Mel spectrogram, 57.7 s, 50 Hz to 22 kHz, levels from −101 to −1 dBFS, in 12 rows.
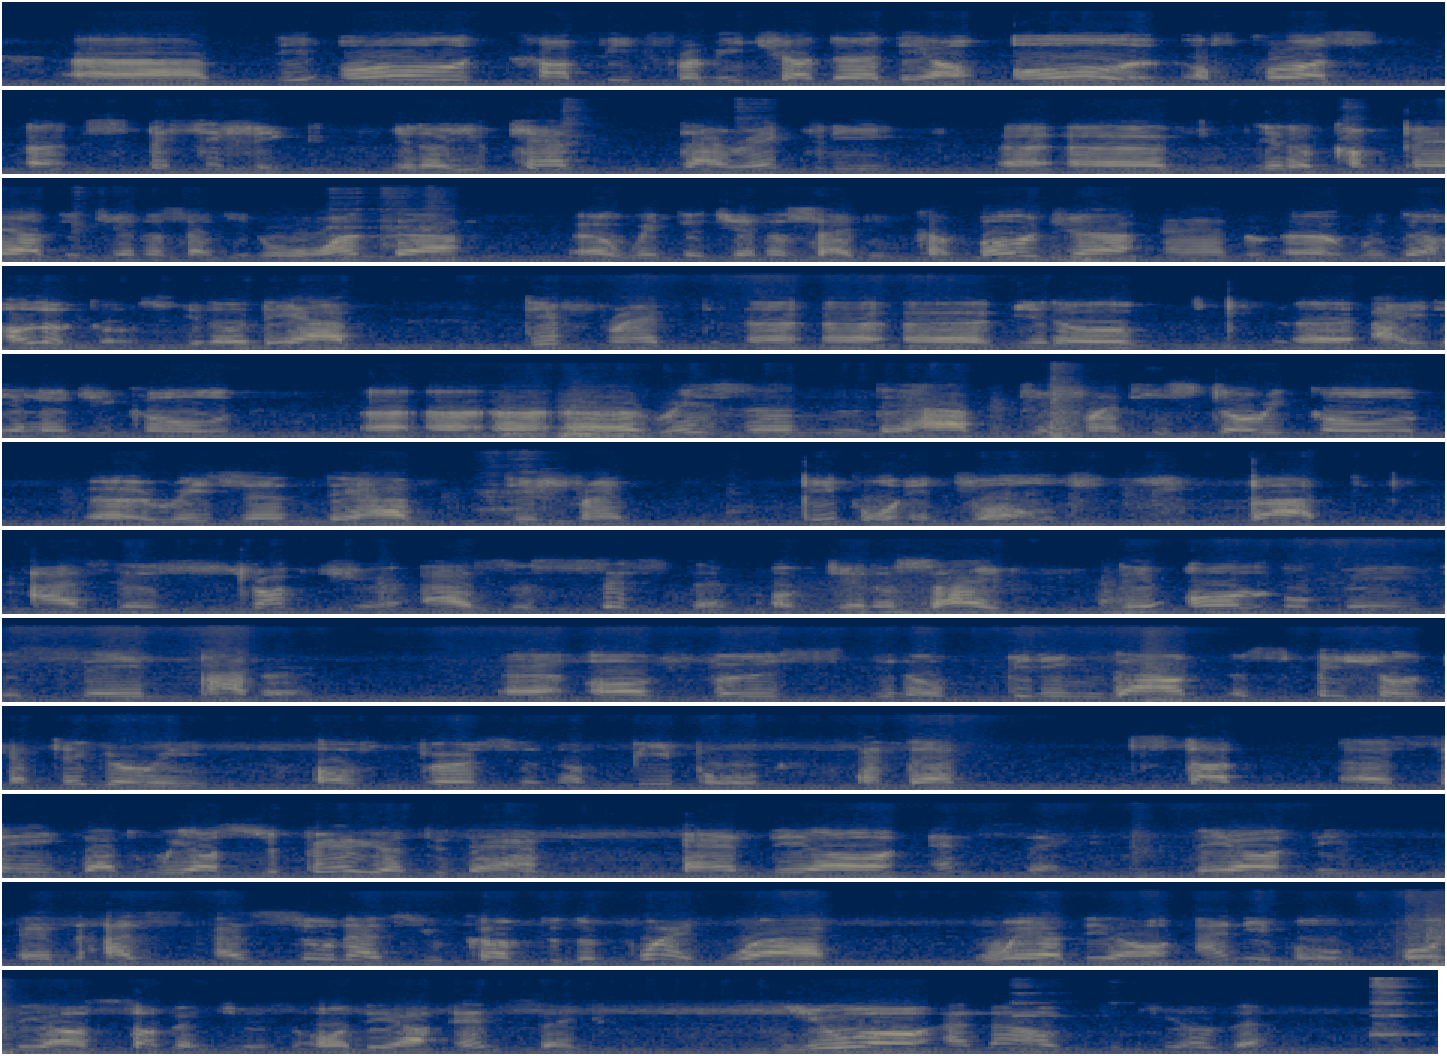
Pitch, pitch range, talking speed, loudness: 150 Hz, 135-165 Hz, 150 wpm, -51 LUFS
